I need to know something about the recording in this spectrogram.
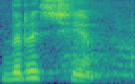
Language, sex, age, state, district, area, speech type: Malayalam, female, 18-30, Kerala, Kottayam, rural, read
